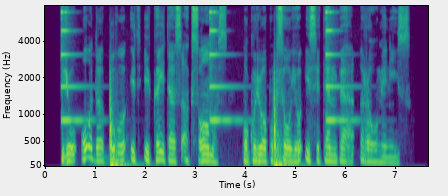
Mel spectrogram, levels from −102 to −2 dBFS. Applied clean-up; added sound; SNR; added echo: none; Glass + Knock; 2 dB; none.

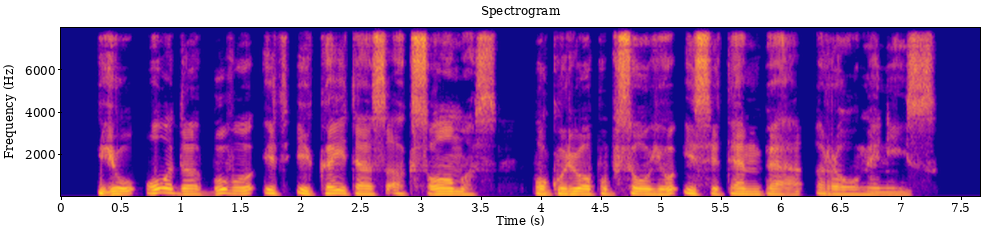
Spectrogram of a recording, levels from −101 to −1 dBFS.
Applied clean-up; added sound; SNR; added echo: none; none; none; none.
